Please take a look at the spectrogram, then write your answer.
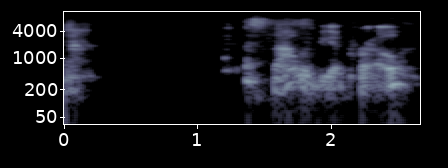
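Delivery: whispered aside, breathy and hushed. Real, not acted. Teacher whispers an aside to the class. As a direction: drop to a whisper for a quick aside.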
